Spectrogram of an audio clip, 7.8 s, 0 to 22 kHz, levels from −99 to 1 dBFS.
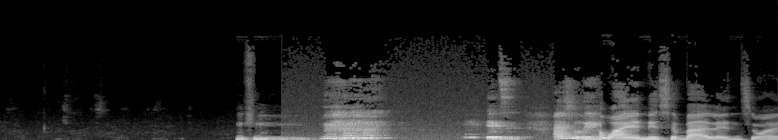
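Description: Speech, where from 2.82 s to 6.02 s, just before "is a", the sound turns abruptly roomy and hollow, likely a switch to a distant microphone. The bass thins out while the level stays roughly the same, and room noise rises to around 30 dB below the speech. On a spectrogram the low band drops away and a noise floor fills the pauses, with sharp edges at both switch points.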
